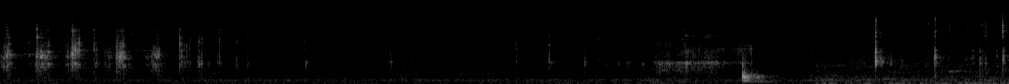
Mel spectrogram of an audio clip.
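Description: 3D-printed plastic spinning top parts being twisted by hand: a quick run of faint clicks for the first two seconds or so, then a few soft plastic handling sounds later on.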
